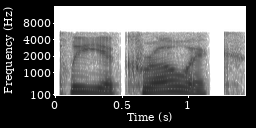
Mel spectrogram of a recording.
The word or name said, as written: pleochroic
